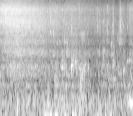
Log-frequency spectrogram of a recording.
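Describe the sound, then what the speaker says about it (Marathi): Water splashes and trickles steadily into a wok, a continuous close pouring sound that fades slightly toward the end, with no talking. "सगळ्यात पहिलं कढईत पाणी ओतून घेते"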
